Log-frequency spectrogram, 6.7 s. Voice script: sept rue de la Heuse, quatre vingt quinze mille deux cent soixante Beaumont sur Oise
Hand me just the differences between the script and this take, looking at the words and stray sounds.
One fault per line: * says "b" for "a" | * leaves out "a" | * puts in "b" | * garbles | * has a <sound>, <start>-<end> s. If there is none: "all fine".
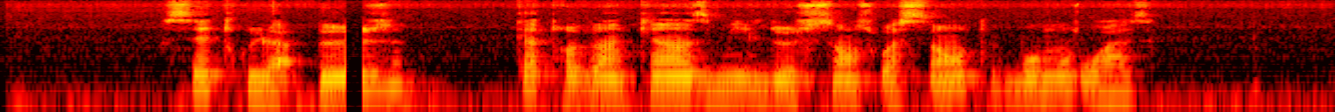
* leaves out "de"
* has a dropout, 1.7-1.8 s
* leaves out "sur"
